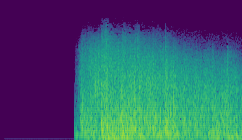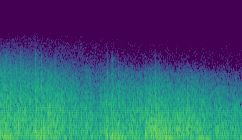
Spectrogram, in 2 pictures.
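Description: A sound effect on the opening title: a sudden deep rumbling boom about a second in, fading slowly over the next few seconds.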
